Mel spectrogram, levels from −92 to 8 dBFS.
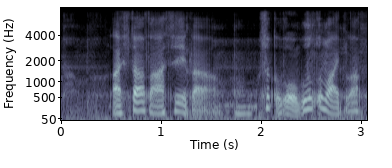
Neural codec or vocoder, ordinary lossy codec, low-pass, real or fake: autoencoder, 22.05 kHz, a latent of 192 numbers a frame, VITS, trained on many speakers; none; 7.2 kHz; fake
